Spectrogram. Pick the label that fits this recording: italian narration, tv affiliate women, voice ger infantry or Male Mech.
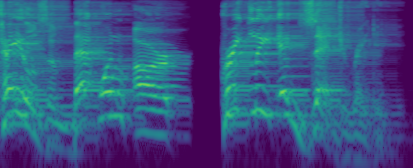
Male Mech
